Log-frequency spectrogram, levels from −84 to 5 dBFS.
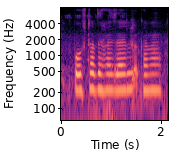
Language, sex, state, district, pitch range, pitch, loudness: Bengali, female, Assam, Hailakandi, 220-225 Hz, 220 Hz, -15 LUFS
